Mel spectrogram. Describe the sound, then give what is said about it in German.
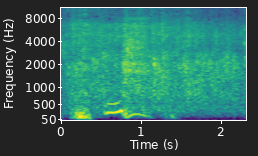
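A crowd claps steadily for the guests, a dense wash of hands filling the whole stretch, with a brief voice or cheer rising near the start. “Ja, mal Hand hoch und ja, Applaus für unsere Gäste.”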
